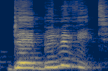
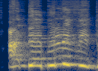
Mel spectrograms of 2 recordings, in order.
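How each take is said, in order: First: Said in the usual way. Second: Loud, high punch on believe; And they believe it, with believe hit hard, high and loud; emphatic insistence. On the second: Real, not acted. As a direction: hammer the word believe home, indignant. Insists people believe the rumour.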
